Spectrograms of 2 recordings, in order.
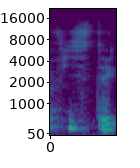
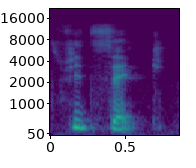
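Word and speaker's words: Fitzek: C'est pas Fistek, c'est Fitsek.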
